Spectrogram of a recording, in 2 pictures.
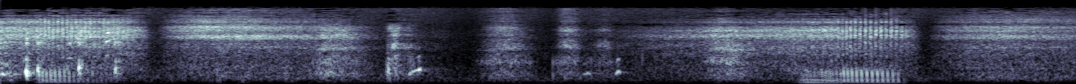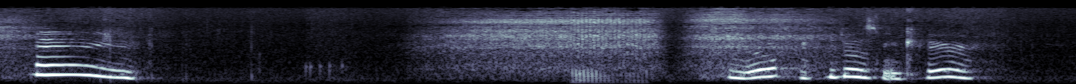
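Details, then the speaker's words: Snoring in a deeply asleep male who doesn't wake, with a very dry tongue: rough, rattling snores on each breath in, squeaky whistling tones and snuffles between them. "passed out. He just doesn't wake up. Back to snoring."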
